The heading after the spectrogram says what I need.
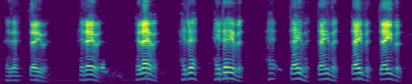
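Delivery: put-on drunk voice, calling out. Retelling how a drunk friend at a bar called for attention: imitating a drunk friend calling for attention. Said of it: "he does that thing like a drunk girl does when she's trying to get your attention".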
